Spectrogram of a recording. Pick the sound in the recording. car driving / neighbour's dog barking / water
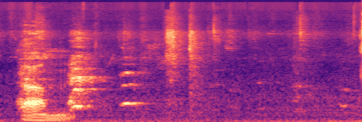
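neighbour's dog barking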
